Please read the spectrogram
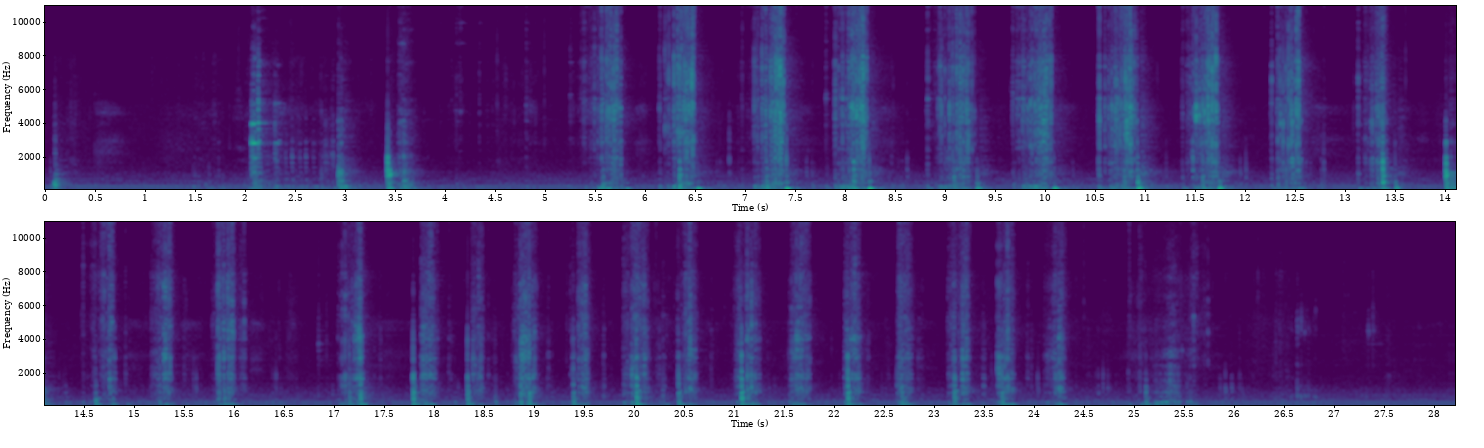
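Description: A knife chopping vegetables on a cutting board: a few cuts, then a long steady run of chops at just under two a second that stops a few seconds before the end.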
